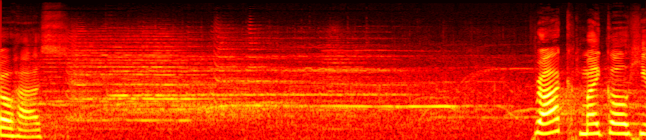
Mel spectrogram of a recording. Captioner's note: cheers and applause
